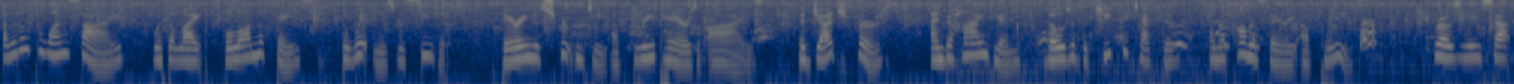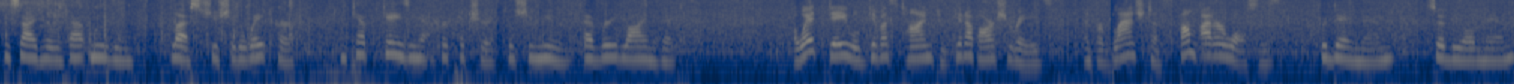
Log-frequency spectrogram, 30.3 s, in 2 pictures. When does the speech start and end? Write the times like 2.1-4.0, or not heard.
0.0-13.7, 14.3-22.0, 23.1-30.2.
